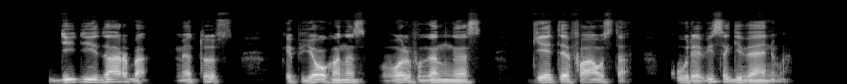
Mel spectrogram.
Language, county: Lithuanian, Utena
